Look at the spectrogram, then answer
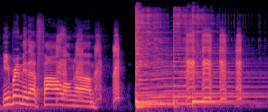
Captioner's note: quacking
